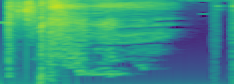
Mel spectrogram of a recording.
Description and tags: laser shot
A sound i I've made in a few minutes with Audacity.
advanced, furure, laser, robot, shot, system, weapon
